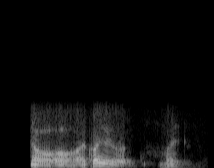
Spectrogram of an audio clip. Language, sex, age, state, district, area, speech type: Manipuri, male, 60+, Manipur, Churachandpur, urban, conversation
